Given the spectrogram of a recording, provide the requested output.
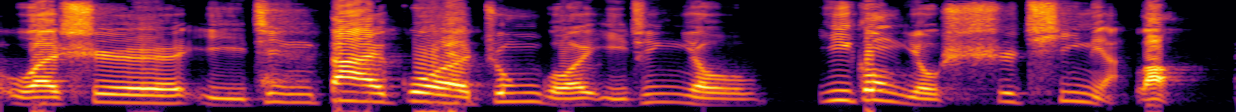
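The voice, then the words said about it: Northern Chinese accent with American traces. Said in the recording (Chinese): “有可能你可以听出来我的口音，我是一般大部分的时间是在北方留的。 ... 可是说不定你也会听到我的美国口音。 ... 你就会知道我是美国南方来的。”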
